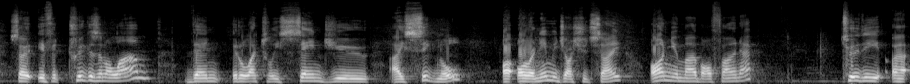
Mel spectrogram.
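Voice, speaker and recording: A man presenting technical product training in a halting way, often stopping to check that listeners follow. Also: fairly high pitch, dark tone.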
